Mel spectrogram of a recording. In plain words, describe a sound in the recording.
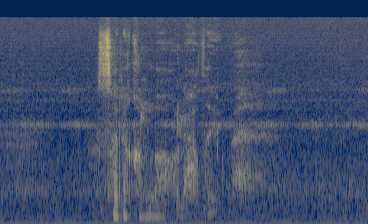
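An elderly woman speaks briefly.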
